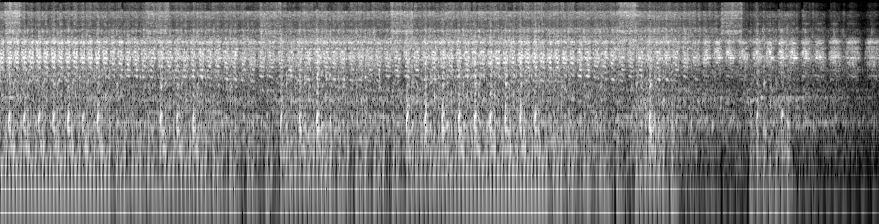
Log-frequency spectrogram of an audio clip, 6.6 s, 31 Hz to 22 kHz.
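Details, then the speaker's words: 1963-64 John Deere 1010W tractor, sat 18 years: rhythmic cranking about four beats a second, never catches; runs on ether but not pulling fuel, owner suspects a plug in the fuel system, carburetor to be removed. "I'm not pulling any fuel. I've got to find a way to pull some fuel."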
